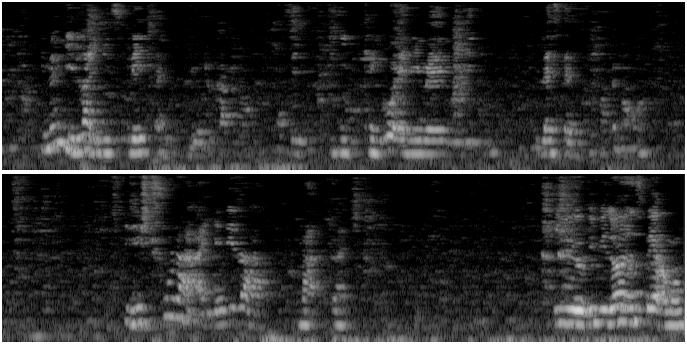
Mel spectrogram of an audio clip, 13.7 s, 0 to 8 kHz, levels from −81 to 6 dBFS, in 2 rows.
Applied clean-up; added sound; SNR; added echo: classical method WPE with log-MMSE.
